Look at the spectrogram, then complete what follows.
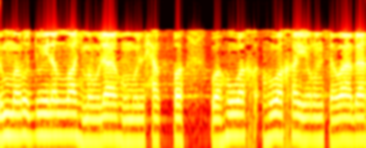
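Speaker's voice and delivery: ordinary delivery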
